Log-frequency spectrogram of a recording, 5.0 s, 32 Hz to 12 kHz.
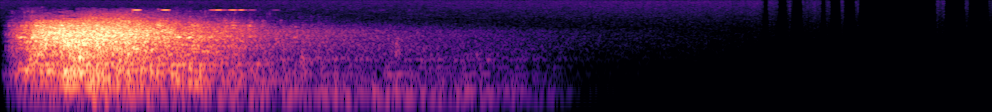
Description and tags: Fulfilling a user request for "underwater swishes and swooshes".
I initially planed to use some of my own recordings and even recorded some sounds for this purpose. The mixing was done in Ableton Live 8, using smoe of the built in effects (like EQ and reverb).
The sounds used are listed below.
Thanks to the original creators/recorders of the sounds I have used.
